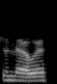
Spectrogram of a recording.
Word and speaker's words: Chynoweth: You can find everything on my website, which is with one L, and my last name, pronounced Chynoweth.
